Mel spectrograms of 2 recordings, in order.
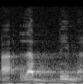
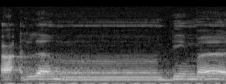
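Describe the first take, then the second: First: The m merges into the following b sound. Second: The m is kept, unvoweled, before the b. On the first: The speaker calls it wrong. "Prakteknya bukan a'lab bima, bukan" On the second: The speaker calls it right. "Jadi disukunkan mimnya"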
